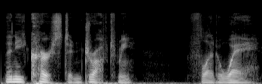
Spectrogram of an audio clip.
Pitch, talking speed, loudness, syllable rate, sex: 90 Hz, 185 wpm, -19 LUFS, 5.2 syllables/s, male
